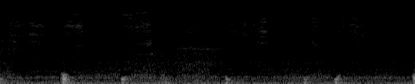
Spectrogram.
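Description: Someone writing out a row and a column of matrix numbers by hand during a matrix multiplication worked example: faint, soft scratchy strokes with several light taps as each figure is marked, quiet and without talk.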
